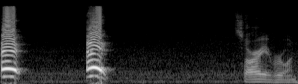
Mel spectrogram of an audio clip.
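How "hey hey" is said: very loud, shrill, high-pitched screaming yell. Testing mic calibration, warning everyone first: screaming at the mic. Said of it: "I'm going to just scream at it".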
